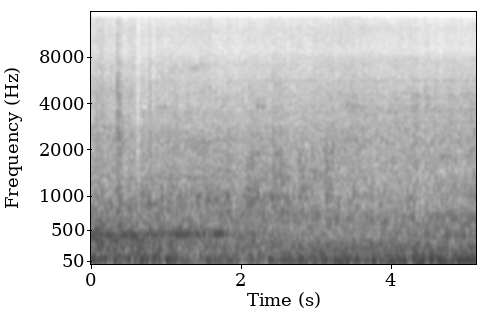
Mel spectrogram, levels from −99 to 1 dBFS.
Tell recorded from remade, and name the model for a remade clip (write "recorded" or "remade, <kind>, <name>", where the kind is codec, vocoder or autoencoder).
recorded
